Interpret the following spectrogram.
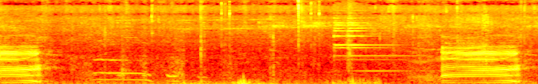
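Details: Fat cow eating grass in scrubby bushes, mooing briefly at the start and again with a longer, level moo near the end, with faint rustling, clatter and a few thin tonal sounds in between.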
